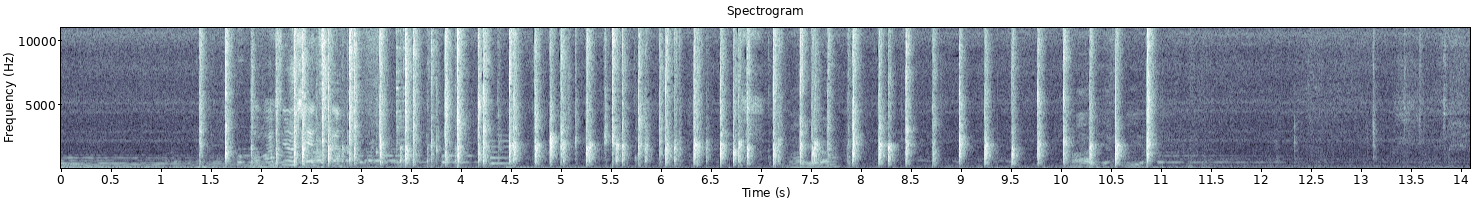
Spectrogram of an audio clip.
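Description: A piano chord dies away, then a small audience applauds: separate hand claps, clearly distinct from one another, for about nine seconds, stopping abruptly, with a voice or two among them.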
